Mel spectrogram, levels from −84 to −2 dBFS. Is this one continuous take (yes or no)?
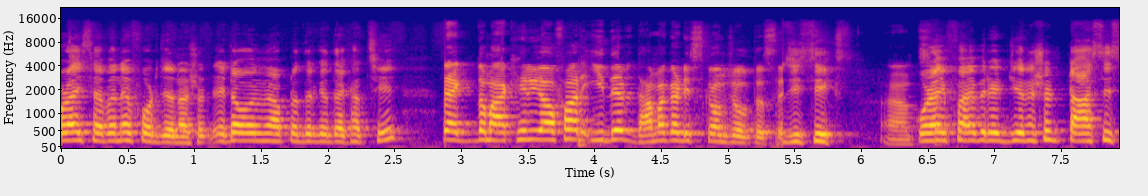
no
